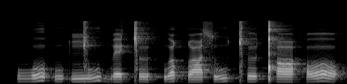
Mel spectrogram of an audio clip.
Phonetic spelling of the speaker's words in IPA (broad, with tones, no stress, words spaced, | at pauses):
vo˧˥˧ʔu˧ʔŋ͡ǀu˧˥˧ bɛ˧ǀɵ˧hu˧˥˧ qʷɑ˧su˧˥˧ ǀʰɵ˧ǃʰɑ˧hɔ˧˥˧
